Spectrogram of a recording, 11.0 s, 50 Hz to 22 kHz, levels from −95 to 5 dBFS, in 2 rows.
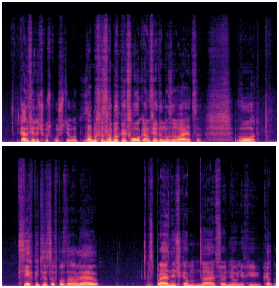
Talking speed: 115 wpm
